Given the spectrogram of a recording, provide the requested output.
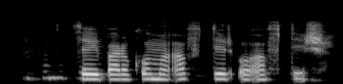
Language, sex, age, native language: Icelandic, male, 12, Icelandic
